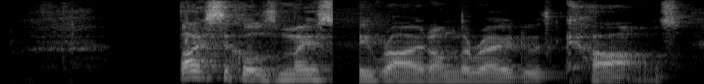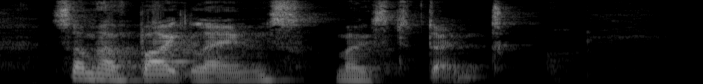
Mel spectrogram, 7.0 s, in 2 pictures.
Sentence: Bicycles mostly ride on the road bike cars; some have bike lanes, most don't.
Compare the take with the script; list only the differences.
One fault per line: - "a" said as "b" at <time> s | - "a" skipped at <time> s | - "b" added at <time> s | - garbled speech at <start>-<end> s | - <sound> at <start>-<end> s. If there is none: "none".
- dropout at 1.7-1.8 s
- "bike" said as "with" at 2.6 s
